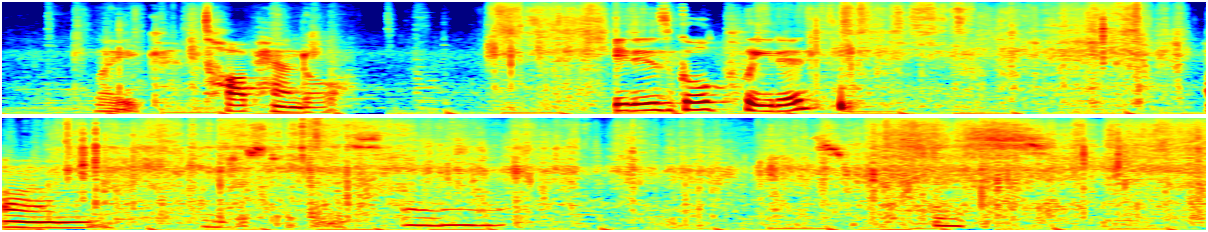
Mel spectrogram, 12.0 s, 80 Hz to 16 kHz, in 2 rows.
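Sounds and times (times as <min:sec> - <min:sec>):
soft background music: 0:00.0 - 0:12.0
paper rustling and crinkling: 0:02.4 - 0:12.0.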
